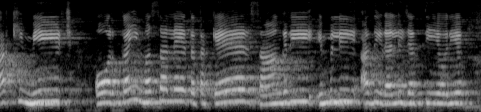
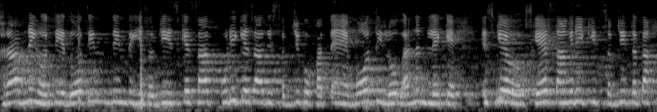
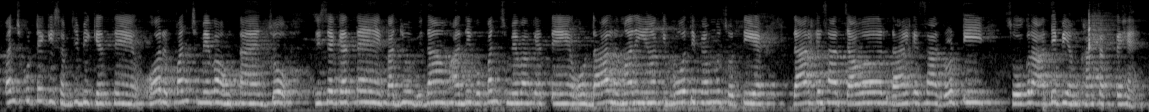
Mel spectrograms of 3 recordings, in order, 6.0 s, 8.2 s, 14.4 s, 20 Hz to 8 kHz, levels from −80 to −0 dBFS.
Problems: background conversations at intervals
